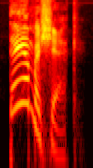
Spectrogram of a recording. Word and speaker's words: Dameshek: can I ask a question yes how do you pronounce your last name my last name yeah Dameshek Say the say the last syllable. Sheck. Because the, the voiceover guy, it yeah. sounds like Schick.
